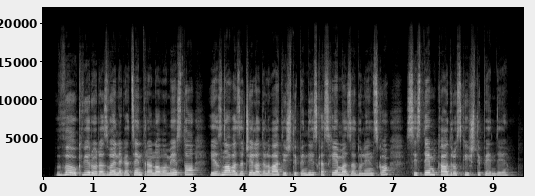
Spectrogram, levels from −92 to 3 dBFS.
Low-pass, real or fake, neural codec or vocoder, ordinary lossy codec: 19.8 kHz; fake; vocoder, 44.1 kHz, 128 mel bands every 512 samples, BigVGAN v2; none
